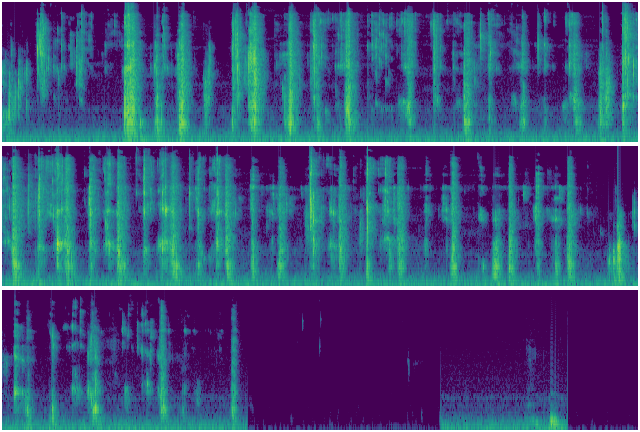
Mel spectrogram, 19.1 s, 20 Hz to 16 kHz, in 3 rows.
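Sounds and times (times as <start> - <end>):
person chewing crunchy food: 0.0 - 15.2.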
